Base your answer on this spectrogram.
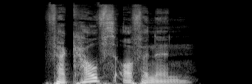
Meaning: inflection of verkaufsoffen: 1. strong genitive masculine/neuter singular 2. weak/mixed genitive/dative all-gender singular 3. strong/weak/mixed accusative masculine singular 4. strong dative plural
- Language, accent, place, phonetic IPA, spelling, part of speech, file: German, Germany, Berlin, [fɛɐ̯ˈkaʊ̯fsˌʔɔfənən], verkaufsoffenen, adjective, De-verkaufsoffenen.ogg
